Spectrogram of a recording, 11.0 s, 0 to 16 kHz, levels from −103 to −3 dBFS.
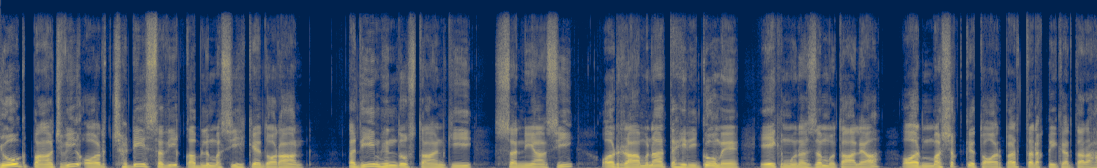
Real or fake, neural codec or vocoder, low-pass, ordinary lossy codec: fake; vocoder, 44.1 kHz, 128 mel bands, Pupu-Vocoder; 14.4 kHz; none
